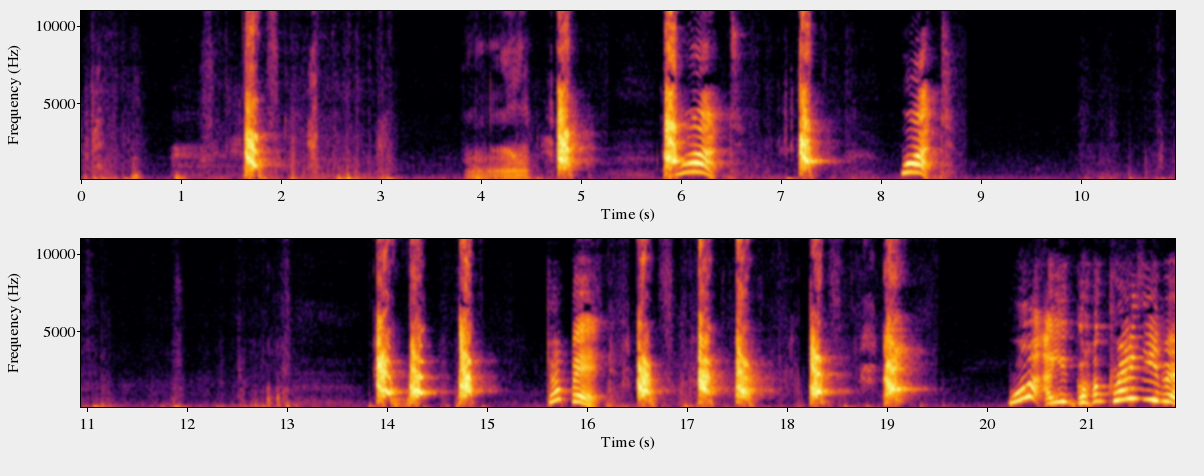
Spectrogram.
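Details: A young female Jack Russell x Maltese puppy barks in quick, shrill bursts, with a few whining yelps that bend up and down in pitch, during an unusual flip-out. A person's voice is heard briefly between the volleys.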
